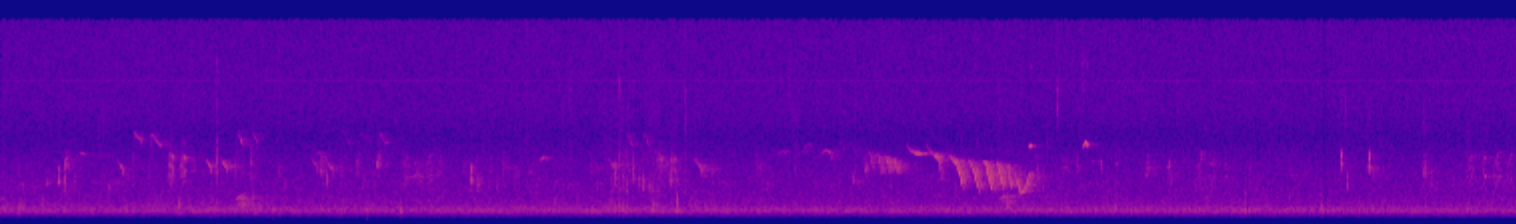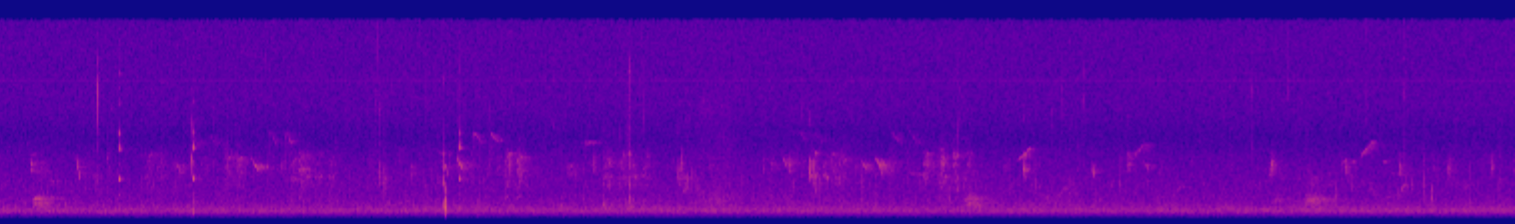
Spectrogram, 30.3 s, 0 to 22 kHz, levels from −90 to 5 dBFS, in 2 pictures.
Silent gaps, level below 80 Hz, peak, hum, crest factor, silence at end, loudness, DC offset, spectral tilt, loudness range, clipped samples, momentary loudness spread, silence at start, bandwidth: none; under -90 dBFS; -20 dBFS; none; 30 dB; 0 s; -48 LUFS; under 0.1%; 9 dB/octave; 6 LU; under 0.1%; 6 LU; 0 s; over 20 kHz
